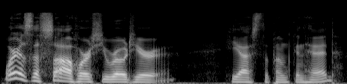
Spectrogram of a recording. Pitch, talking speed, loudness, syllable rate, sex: 135 Hz, 205 wpm, -19 LUFS, 6.1 syllables/s, male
